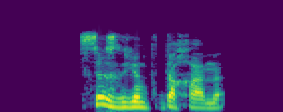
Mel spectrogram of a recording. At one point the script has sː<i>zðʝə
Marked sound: incorrect: æ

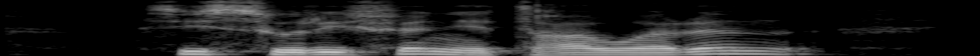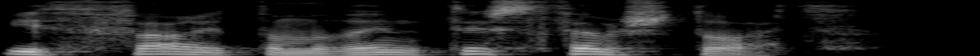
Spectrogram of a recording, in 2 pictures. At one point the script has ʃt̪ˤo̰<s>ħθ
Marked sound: incorrect: none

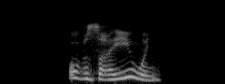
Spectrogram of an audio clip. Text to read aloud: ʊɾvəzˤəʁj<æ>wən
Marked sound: incorrect: i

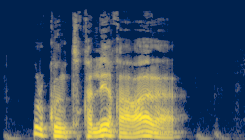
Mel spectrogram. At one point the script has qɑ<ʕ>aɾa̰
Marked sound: incorrect: ʁ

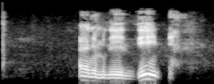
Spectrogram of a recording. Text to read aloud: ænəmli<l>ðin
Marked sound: correct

